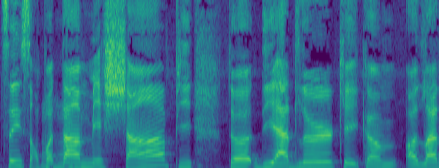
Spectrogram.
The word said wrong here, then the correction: Handler: d'avoir quelque chose The Adler ou The Handler ça s'écrit avec un N.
